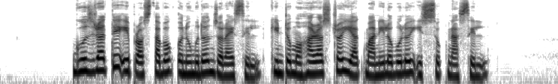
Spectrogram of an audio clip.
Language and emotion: Assamese, neutral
